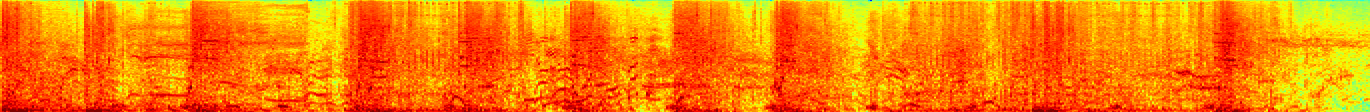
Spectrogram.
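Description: Zombies snarl and groan nearby.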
